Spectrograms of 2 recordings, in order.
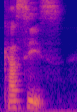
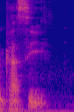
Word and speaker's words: Chassis: Das Fahrwerk heißt in der Fachsprache übrigens Cassis oder Chassis, wie auch immer man das aussprechen möchte. Die Deutschen sagen Cassis.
